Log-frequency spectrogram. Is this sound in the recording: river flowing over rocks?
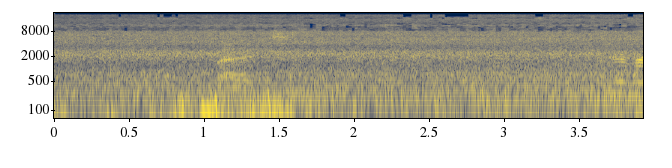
yes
